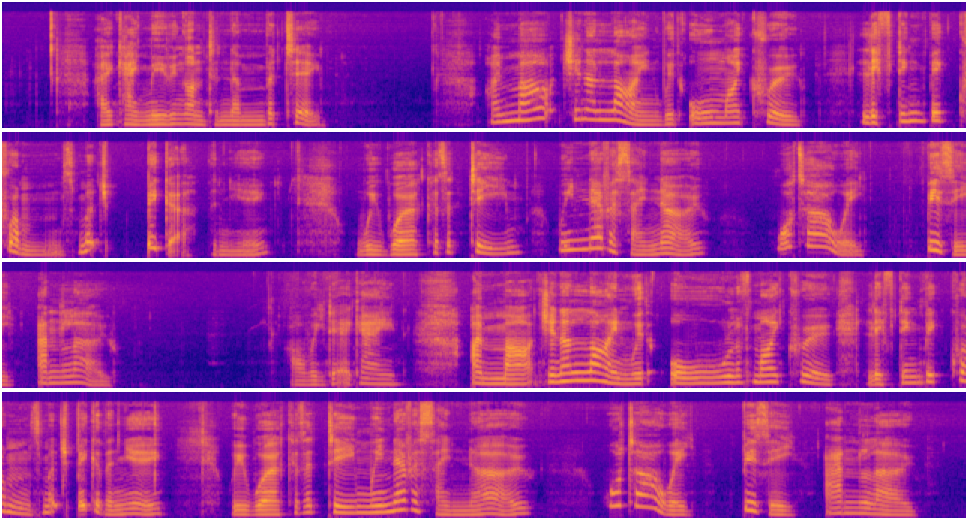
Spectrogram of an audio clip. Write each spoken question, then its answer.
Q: What are we? Busy and low.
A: Of course, it's the humble little ant.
